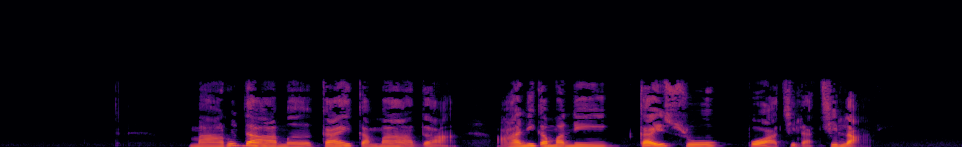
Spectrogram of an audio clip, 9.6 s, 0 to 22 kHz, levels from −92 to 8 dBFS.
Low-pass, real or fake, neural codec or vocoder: 9.9 kHz; real; none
